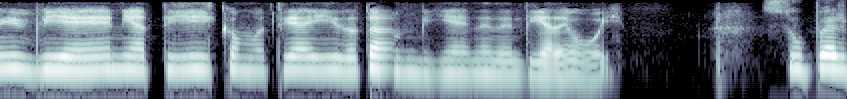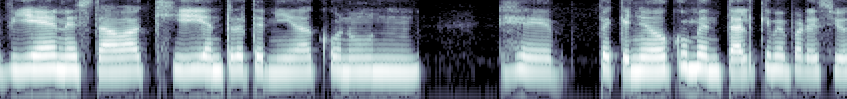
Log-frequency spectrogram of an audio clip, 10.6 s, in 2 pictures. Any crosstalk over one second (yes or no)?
no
